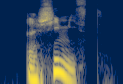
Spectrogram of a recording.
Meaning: chemist (scientist of chemistry)
- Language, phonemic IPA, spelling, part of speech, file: French, /ʃi.mist/, chimiste, noun, Fr-chimiste.ogg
